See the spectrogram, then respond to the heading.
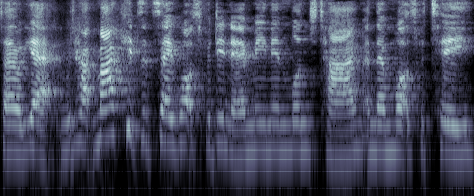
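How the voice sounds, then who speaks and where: This woman has a British accent and a bright, sharp tone at a medium pitch. Her pitch varies in an ordinary way, and her pace is moderate. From UK. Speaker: podcast host. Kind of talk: casual chat. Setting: live video stream.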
